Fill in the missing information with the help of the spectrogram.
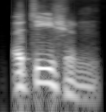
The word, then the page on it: Etesian: American English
